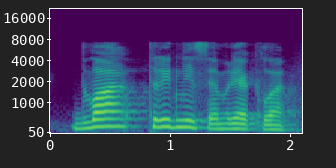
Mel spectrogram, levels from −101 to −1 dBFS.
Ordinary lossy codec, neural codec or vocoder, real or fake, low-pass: none; codec, 16 kHz, 2 kbps, FreqCodec, larger model; fake; 7.2 kHz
